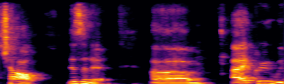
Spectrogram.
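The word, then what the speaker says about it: Thiaw: I keep saying Thao, but I hear it's pronounced Chow, isn't it?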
